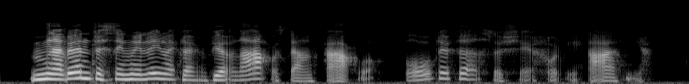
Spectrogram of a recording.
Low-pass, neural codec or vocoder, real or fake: 7.2 kHz; autoencoder, 22.05 kHz, a latent of 192 numbers a frame, VITS, trained on many speakers; fake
